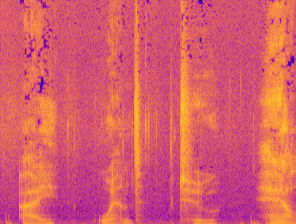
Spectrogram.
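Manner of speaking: very slow, soft, each word set apart. Narrator reads Dole speaking to Len, words spaced apart. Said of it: "Dole spaced his words".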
